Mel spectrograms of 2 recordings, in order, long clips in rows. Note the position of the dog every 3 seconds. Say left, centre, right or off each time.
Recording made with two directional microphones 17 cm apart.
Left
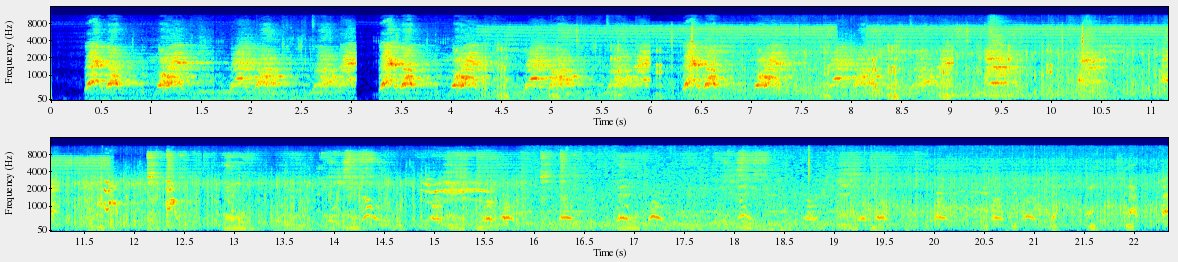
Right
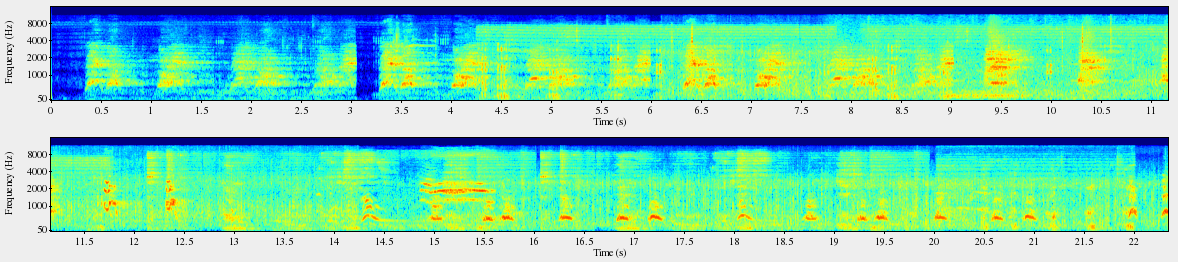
left, left, centre, right, right, right, right, right.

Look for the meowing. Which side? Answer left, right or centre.
right.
